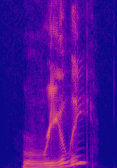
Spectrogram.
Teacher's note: Said with a rising tone, that's a genuine question. Surprised interest.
